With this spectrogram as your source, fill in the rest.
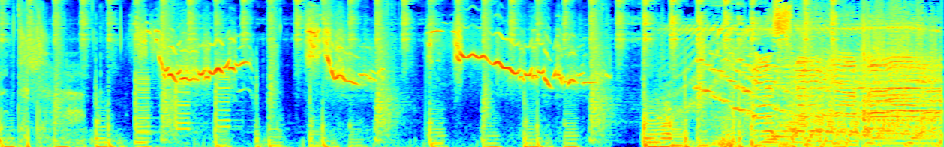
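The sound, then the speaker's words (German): A European robin sings a thin, high warbling song of quick rising and falling phrases, separated by short pauses, before a denser, busier burst of sound takes over for the last few seconds. “nehmen wir Rotkehlchen, das ist besser jetzt.”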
